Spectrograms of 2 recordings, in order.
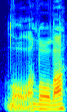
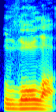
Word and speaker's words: Lalor: The hope is it's Sam Lawler. It's spelled Lalor. Yeah, that's why I said Laylaw. But it's Lawler.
